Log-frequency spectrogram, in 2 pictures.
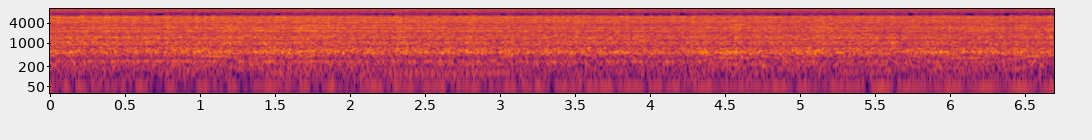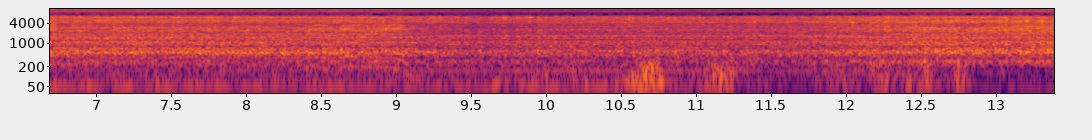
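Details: Engine idling with a steady hiss and faint continuous whirring from the belt drive; one pulley is not turning while the belt runs over it, owner unsure if it is the water pump pulley.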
